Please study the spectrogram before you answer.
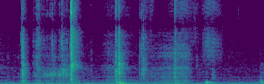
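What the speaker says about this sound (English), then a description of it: "I'm holding this up to the light where so I can see where the book page is and cut it." Scissors snipping through a book page for an ephemera craft project, a few quiet, scattered clicks and cuts close by with soft paper rustle between them.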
